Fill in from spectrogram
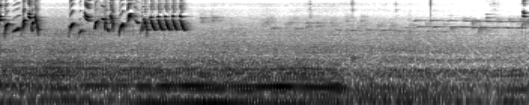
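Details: Wild European goldfinch song, a lively run of sharp, high, liquid twitters and quickly repeated clipped notes for about two and a half seconds, fading into quiet background hum with faint distant chirps.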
